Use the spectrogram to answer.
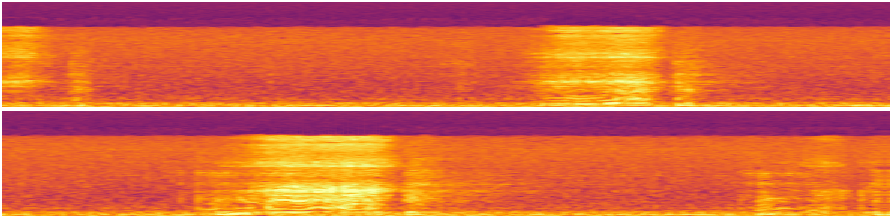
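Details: Slow, rough, rumbling snores during sleep, roughly one every four seconds, over steady background hiss, recorded with the SnoreLab snore-tracking phone app.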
